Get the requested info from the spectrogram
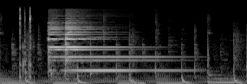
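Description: A single bell-chime sound effect, the ding of a subscribe-button notification-bell animation, struck about half a second in and ringing down over the next second and a half. Background music with a repeating beat runs underneath.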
